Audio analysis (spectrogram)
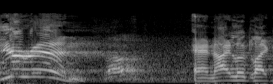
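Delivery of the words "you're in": high, loud barked order; coach's shout. Retold or imitated. Coach yelling at the backup quarterback to go in. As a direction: shout it like a coach sending him in. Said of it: "He goes".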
